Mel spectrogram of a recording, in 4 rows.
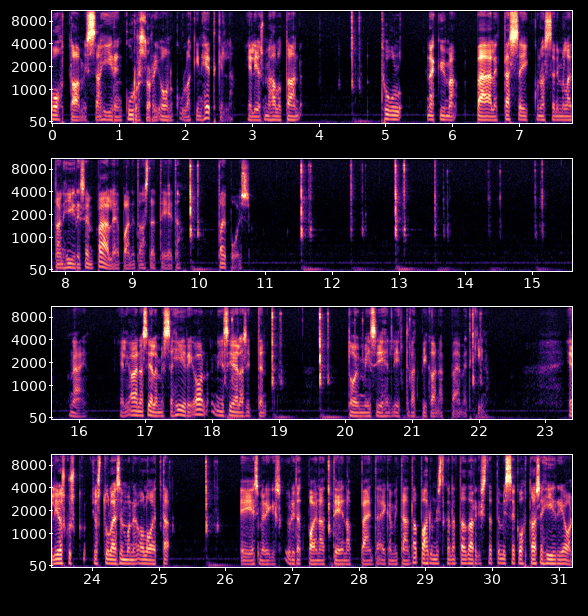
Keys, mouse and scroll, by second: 4.5 t, 9.9 t, 12.3-15.1 typing, 18.2-20.8 typing, 21.9 t, 25.7 t, 27.6 t.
